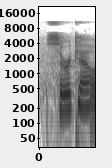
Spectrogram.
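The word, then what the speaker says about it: Curaçao: Profar signed out of Curacao.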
